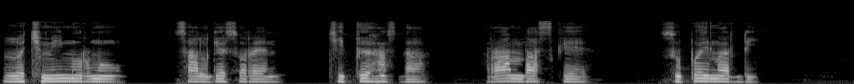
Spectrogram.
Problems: none marked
